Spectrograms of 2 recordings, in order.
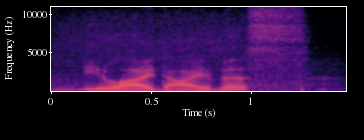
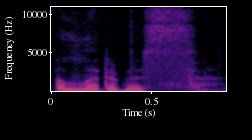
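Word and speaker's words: Elidibus: a little bit i i thought for a while his name was supposed to be pronounced eli divis but no it's elitibus he's he's he's the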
